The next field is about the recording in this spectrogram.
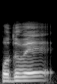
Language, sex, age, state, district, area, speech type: Malayalam, male, 45-60, Kerala, Alappuzha, urban, spontaneous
